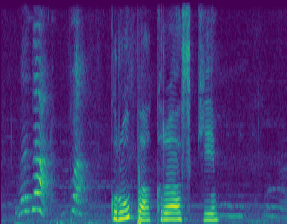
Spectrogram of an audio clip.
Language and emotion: Russian, neutral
